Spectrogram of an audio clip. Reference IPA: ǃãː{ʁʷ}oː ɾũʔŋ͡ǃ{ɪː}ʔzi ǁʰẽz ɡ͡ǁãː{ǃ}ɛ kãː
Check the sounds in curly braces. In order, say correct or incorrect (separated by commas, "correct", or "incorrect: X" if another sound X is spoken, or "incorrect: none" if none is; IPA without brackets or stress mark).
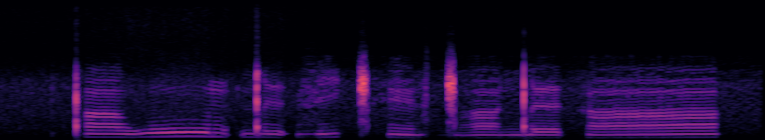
incorrect: w, correct, incorrect: ŋ͡ǃ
